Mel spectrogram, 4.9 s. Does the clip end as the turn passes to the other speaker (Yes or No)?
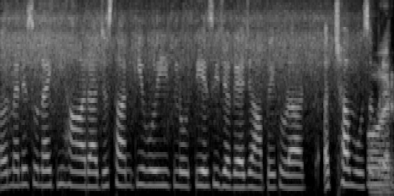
Yes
